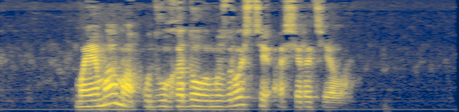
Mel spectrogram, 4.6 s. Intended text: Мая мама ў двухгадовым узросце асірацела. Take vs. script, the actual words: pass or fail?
pass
